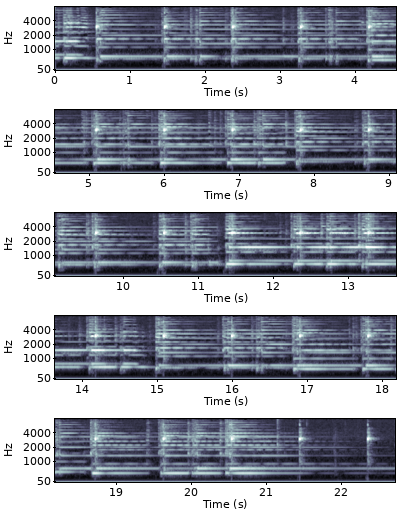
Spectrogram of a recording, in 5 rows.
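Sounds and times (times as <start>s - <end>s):
mandolin playing an exercise: 0.0s - 22.7s.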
